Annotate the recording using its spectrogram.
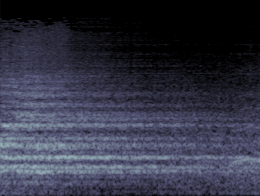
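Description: A choir holds a sung note that fades away.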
